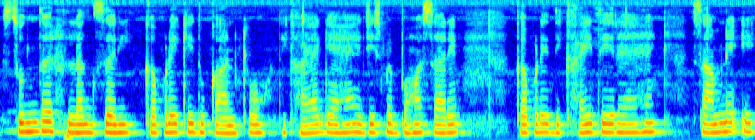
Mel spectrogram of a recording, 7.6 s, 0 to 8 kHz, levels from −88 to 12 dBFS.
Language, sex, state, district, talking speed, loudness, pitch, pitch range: Hindi, female, Chhattisgarh, Raipur, 150 wpm, -16 LUFS, 180 Hz, 175-185 Hz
